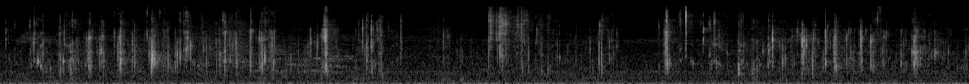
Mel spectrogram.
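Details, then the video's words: Pembroke Welsh Corgi eating purple cabbage: dense, crisp crunching bites, irregular bursts of snapping and crackling chews across the whole stretch with brief pauses between mouthfuls. "Cute Pembroke Welsh Corgi Eating Purple Cabbage"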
